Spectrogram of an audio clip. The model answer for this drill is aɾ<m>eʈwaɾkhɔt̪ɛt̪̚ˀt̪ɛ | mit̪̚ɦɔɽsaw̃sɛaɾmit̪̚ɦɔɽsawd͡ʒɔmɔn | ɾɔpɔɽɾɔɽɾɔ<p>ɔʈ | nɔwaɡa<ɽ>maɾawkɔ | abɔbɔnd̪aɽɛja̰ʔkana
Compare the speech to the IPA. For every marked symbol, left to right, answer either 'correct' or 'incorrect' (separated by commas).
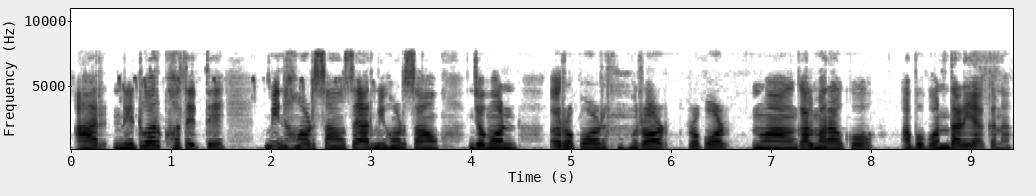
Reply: incorrect, correct, incorrect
